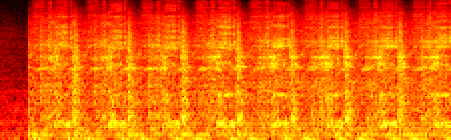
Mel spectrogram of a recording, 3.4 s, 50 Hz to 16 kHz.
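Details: 2000/2001 Ducati Monster 900 that sat for a while, cranking with a spark tester fitted: even starter chug around two and a half beats a second with no firing at all. A little spark is present, but the fuel pump is dead, so there is no fuel.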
